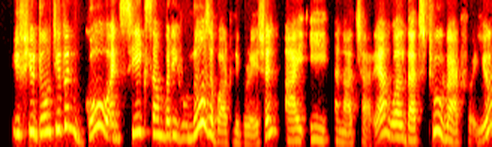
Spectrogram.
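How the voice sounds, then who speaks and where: A woman's high-pitched voice moves through very wide pitch swings. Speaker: scholar giving a lecture. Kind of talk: lecture. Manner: fast; halting, many fillers.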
